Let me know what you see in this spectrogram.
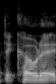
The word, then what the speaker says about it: Decoda: By the way, I just want to note right now that Dakota isn't spelled like North or South Dakota. It's spelled D-E-C-O-D-A. – Dakota. – Like a decoder or something.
